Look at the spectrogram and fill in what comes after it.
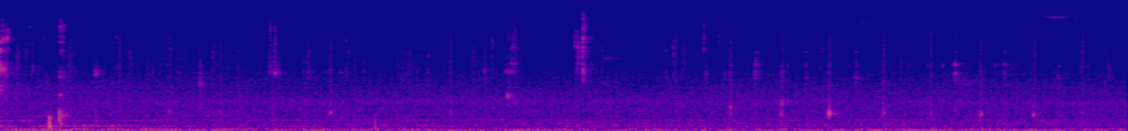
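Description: A person chewing a mouthful of yee sang, the raw fish salad with shredded vegetables and crisp crackers, faintly, with small scattered clicks.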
